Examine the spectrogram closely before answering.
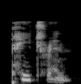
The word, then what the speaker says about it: Patreon: It's called Patreon, or it's spelled kind of French, like Patreon. Patreon, Patreon.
